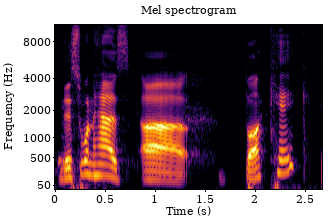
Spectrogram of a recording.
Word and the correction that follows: bukkake: It's B-U-K-K-A-K-E. – Are you trying to say bukkake? – Is that what it is? Bukkake? – Stop playing, bro.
